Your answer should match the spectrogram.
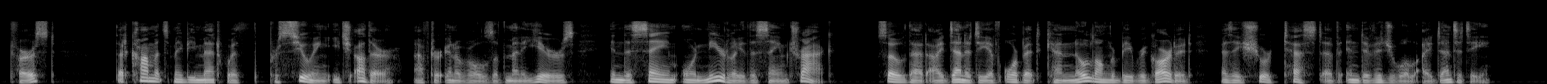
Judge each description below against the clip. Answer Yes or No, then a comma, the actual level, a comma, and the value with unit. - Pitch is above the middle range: No, very low, 95 Hz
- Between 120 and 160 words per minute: Yes, average, 155 wpm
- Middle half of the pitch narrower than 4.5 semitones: Yes, average, 3.8 semitones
